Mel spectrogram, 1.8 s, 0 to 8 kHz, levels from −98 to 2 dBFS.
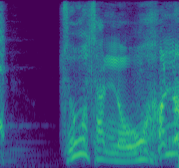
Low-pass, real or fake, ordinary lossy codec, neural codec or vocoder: none; real; none; none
